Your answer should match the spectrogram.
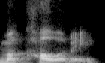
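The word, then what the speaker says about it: Mokelumne: and we damned the makolami river and that's how you pronounce that word mccullomy and we basically took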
